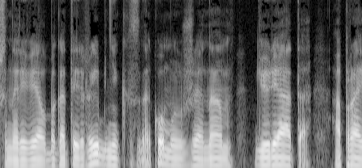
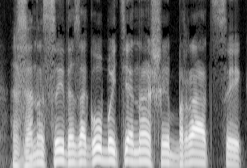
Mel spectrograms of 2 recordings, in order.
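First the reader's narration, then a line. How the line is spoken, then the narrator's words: Puny fellow shouting. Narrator (Russian): кричал тщедушный пидблянник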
